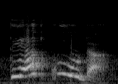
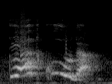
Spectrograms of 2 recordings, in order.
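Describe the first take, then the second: No difference in how they are said.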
